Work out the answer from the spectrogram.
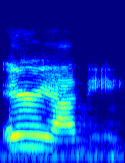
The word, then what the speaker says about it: Ariadne: Ariadne.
